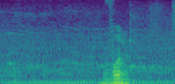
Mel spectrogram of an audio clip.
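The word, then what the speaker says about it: would: उसके बाद डी, एफ, के या एम से पहले एल साइलेंट होता है।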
